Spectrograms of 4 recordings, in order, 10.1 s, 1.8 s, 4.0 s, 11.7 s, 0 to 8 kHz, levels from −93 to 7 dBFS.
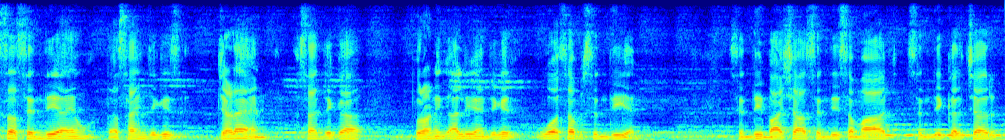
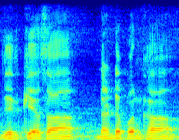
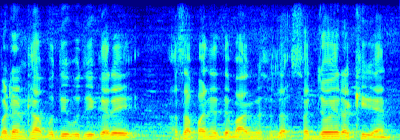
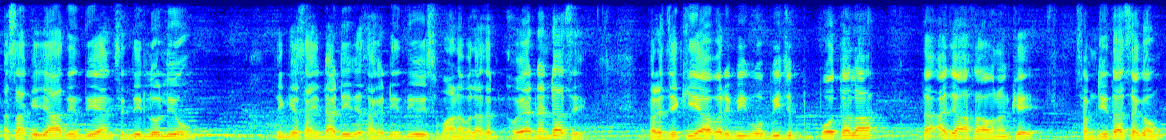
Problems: constant background noise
